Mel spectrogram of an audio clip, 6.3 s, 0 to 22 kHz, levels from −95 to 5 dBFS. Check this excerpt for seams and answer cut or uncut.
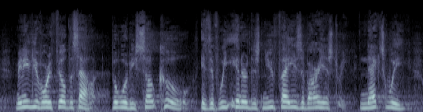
cut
